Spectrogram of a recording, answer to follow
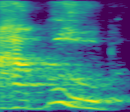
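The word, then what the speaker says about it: حب: me wow what do what so what does habo have a translation like so so so uh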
